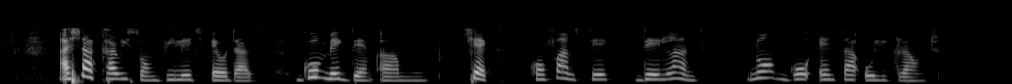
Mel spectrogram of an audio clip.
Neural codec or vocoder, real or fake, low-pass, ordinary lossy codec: none; real; 5.4 kHz; none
